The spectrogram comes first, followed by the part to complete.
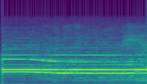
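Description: A saxophone holding a long note that sags slightly in pitch about half a second in, over a second steady held note from the band. The sound cuts in abruptly as the recording starts mid-note.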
